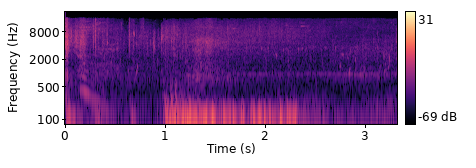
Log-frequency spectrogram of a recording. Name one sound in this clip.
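A body plunges into water with a heavy splash.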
